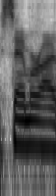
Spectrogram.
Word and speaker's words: samurai: they also wear um let me just pronounce it the American way Samurai like armor I I'm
